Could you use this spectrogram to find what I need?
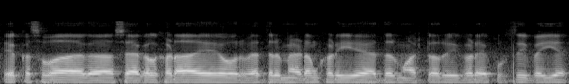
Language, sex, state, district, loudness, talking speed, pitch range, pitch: Punjabi, male, Punjab, Kapurthala, -15 LUFS, 190 wpm, 100-105 Hz, 105 Hz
